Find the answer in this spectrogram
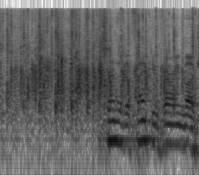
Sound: applause

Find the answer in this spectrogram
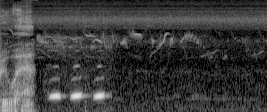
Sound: bird hooting

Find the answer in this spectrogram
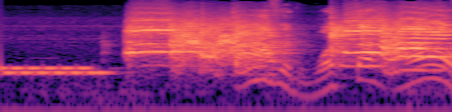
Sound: indistinct cheering and laughter

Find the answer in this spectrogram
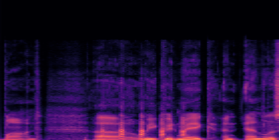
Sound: laughs

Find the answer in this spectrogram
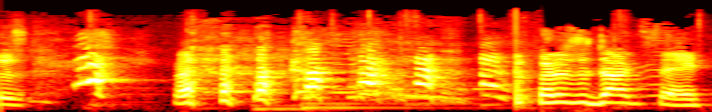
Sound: laughing

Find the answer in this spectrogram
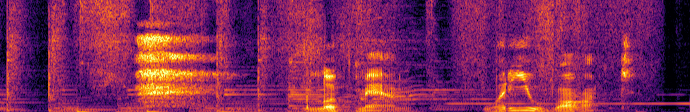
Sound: sigh

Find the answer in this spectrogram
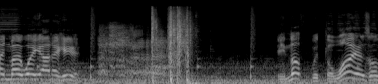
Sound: wires creaking; snap

